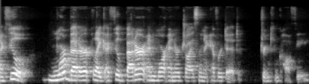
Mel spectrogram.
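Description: At a fairly quick pace, a woman speaks in a normal speaking voice with medium pitch and fairly even intonation. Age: 30s. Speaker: brand partner and mother. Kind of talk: interview. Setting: at her home.

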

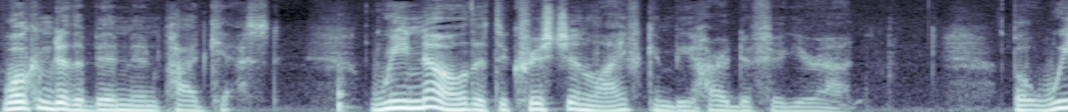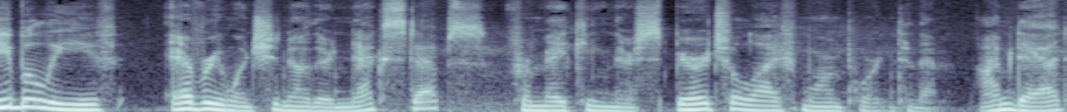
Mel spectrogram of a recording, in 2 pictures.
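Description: Very clean recording with a silent background: a man's fairly high, dark, mellow voice, somewhat breathy, with lively intonation at a fairly quick pace. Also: big swings in loudness. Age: 60s. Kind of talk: casual chat.

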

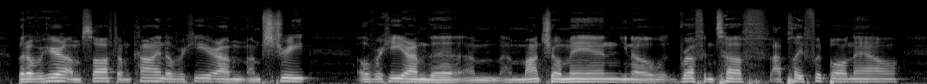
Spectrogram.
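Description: A man talks in an ordinary speaking voice, medium in pitch and fairly slow. His intonation stays fairly even, and the recording is very clean with a silent background. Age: 30s. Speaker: podcast co-host, counselor and stay-at-home father. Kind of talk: casual chat.

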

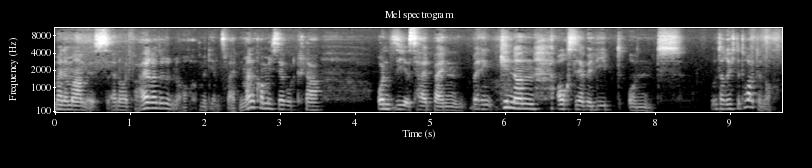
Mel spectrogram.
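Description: At a moderate pace, a woman with a fairly low pitch and a dark, mellow tone speaks with lively intonation and big swings in loudness. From northern Germany, flatland. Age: 30s. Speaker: podcast co-host. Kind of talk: casual chat.

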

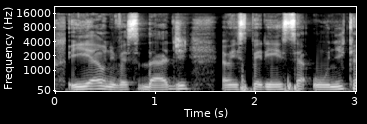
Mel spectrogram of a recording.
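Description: A man's fairly low, unremarkable speaking voice at a moderate pace. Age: 20s. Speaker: university student. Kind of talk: interview.

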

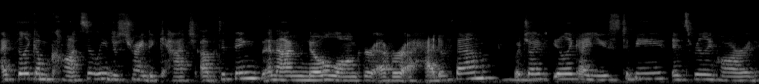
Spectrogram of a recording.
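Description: Noticeable background noise sits under a voice with an American accent that runs on with hardly any pauses. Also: woman, fairly high pitch for a woman, ordinary pitch variation, fairly quick pace. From Florida. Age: 20s. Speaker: college student podcast co-host. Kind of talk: casual chat.

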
